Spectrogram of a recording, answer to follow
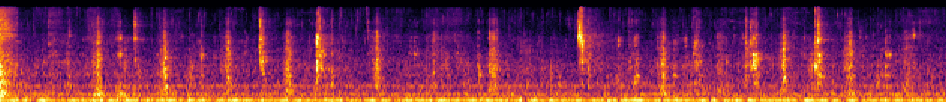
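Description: Soft, irregular clicks of chewing and mouth noises, several a second, over a steady low hum.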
